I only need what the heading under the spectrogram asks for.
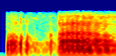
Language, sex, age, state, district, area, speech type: Malayalam, female, 30-45, Kerala, Malappuram, rural, conversation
